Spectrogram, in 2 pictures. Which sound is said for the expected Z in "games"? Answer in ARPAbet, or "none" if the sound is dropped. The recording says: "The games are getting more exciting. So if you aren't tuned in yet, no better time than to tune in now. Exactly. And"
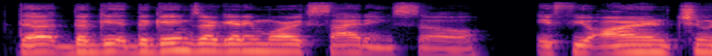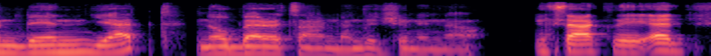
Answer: Z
